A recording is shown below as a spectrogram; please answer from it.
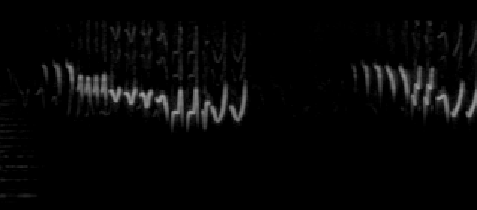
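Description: Songbird chirping: a quick string of about six high chirps a second, each sweeping down and up in pitch. It comes in two phrases of about two and a half seconds, with a pause of about a second and a half between them.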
